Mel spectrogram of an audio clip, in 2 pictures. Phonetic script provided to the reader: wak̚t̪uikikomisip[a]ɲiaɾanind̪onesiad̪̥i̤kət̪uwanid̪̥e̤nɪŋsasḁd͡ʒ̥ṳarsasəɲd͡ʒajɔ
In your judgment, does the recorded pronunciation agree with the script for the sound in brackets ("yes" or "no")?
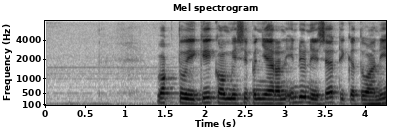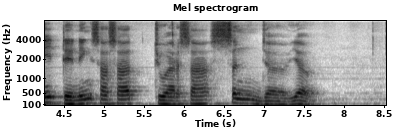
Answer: no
